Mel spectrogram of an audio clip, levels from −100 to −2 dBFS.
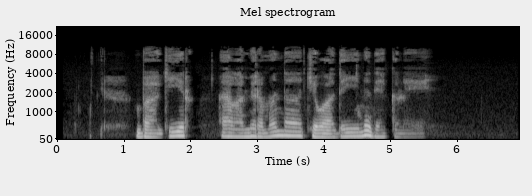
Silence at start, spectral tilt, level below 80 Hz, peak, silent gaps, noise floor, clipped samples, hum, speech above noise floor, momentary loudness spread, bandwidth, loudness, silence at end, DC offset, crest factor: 0.75 s; -6 dB/octave; -74 dBFS; -16 dBFS; none; -74 dBFS; under 0.1%; none; 43 dB; 20 LU; 10.5 kHz; -32 LUFS; 1.35 s; under 0.1%; 18 dB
